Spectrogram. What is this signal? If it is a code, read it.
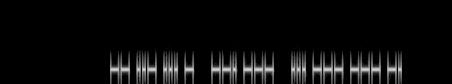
Morse code, heard as a keyed tone, about 44 wpm, 700 Hz. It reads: MUST GO SOON
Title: Common QSO Phrases 45wpm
